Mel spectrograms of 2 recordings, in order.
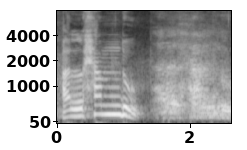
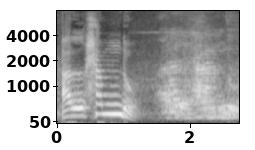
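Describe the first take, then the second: The two takes are said the same way.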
